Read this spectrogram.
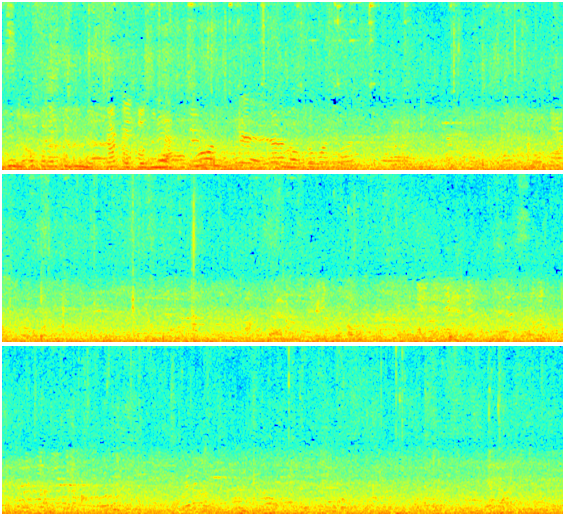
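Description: A crowd of people chatters nearby on a busy street.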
